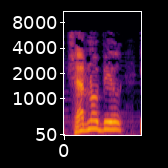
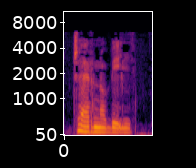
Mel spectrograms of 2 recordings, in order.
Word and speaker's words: Černobilj: Prema pravopisu kaže se Černobilj. Oblik Černobil najverovatnije je nastao po uzoru na izgovor imena ovog ukrajinskog grada u zapadnoevropskim jezicima ili previđanjem mekog znaka iza L u ruskom, preko kojeg je ovo ime došlo u naš jezik.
